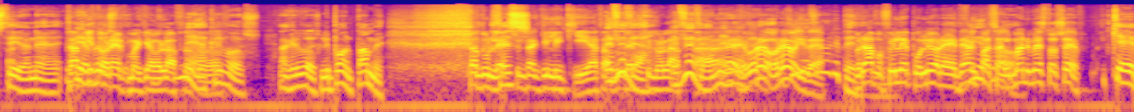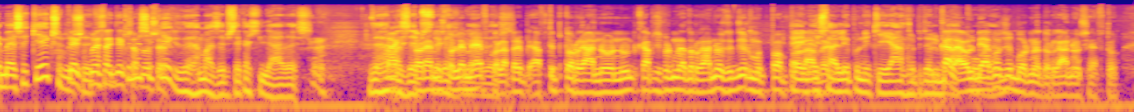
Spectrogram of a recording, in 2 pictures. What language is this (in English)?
Greek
